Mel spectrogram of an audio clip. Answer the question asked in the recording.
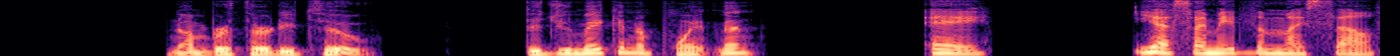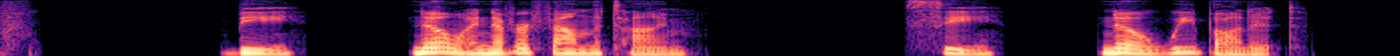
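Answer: B: No, I never found the time.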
